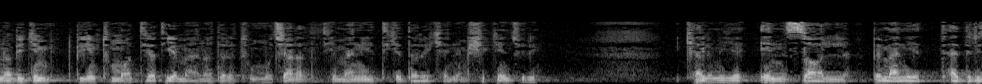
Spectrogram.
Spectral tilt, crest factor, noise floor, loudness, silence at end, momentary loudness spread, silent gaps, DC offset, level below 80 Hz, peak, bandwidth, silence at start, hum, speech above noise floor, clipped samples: -4.5 dB/octave; 18 dB; -51 dBFS; -23 LUFS; 0 s; 11 LU; none; under 0.1%; -56 dBFS; -6 dBFS; 7.8 kHz; 0 s; none; 28 dB; under 0.1%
